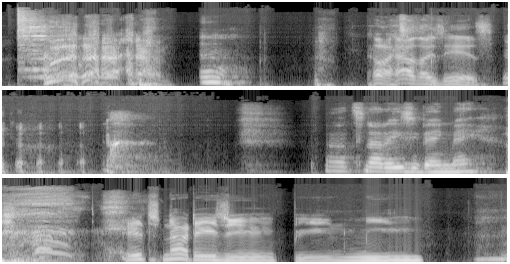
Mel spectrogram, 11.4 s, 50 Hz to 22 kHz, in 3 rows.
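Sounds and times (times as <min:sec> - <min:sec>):
person clearing throat: 0:00.2 - 0:01.3
person coughing: 0:00.2 - 0:01.3
speech: 0:00.3 - 0:04.8, 0:05.6 - 0:11.3
laughter: 0:00.4 - 0:01.2, 0:03.7 - 0:05.0, 0:07.6 - 0:08.5.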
